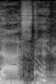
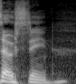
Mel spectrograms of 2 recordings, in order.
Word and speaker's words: Osteen: It is Austin, right? It's Ostein. Mike, you son, bro, are you kidding me, dog? We had a whole I've never heard it pronounced with the O. I've never heard it pronounced that. Everyone's always said Austin.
